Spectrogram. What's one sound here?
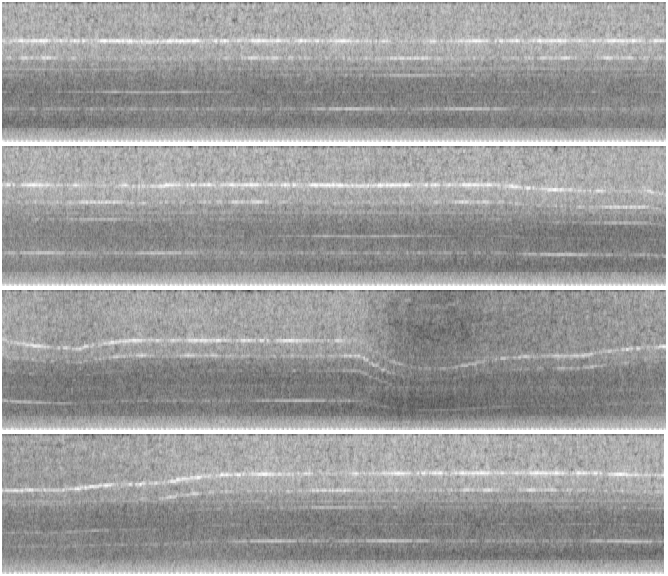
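A truck engine drones steadily, with a brief drop as the gears shift.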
